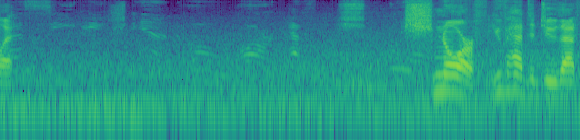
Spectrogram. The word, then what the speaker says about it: Schnorf: i'm talking to laura short right now sure schwarf how do you spell it schnorf you've had to do that for idiots like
